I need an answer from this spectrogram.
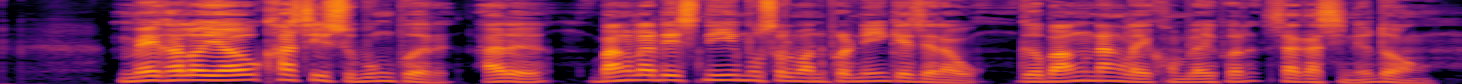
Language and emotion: Bodo, neutral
